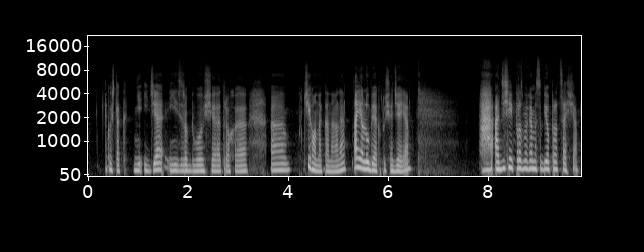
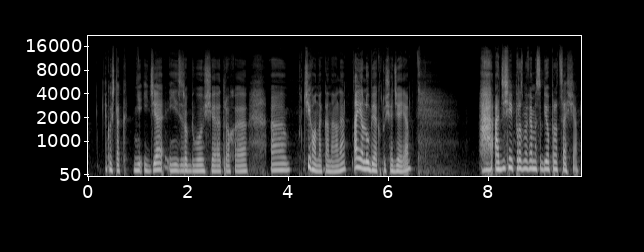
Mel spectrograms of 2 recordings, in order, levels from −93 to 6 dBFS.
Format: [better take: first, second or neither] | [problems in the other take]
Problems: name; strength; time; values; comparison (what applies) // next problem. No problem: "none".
second | muffled; slightly; fading above 3 kHz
